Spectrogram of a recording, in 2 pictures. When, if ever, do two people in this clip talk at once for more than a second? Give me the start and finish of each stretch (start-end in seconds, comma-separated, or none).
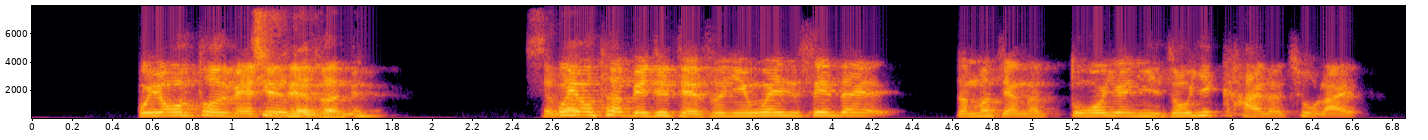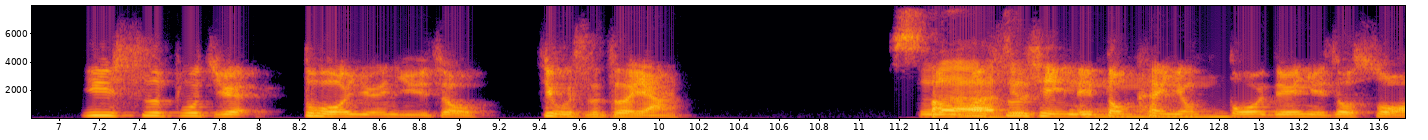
11.3-12.9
